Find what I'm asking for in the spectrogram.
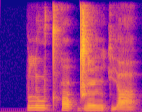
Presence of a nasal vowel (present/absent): present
